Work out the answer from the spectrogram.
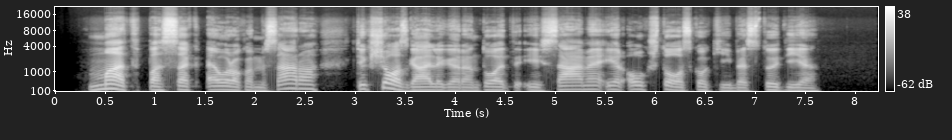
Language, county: Lithuanian, Kaunas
